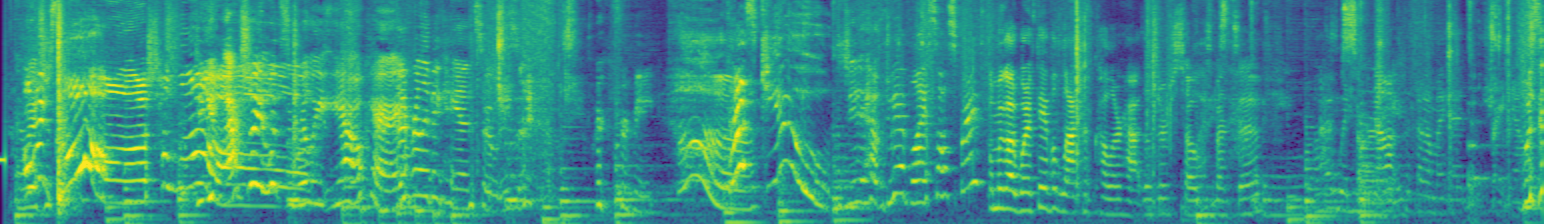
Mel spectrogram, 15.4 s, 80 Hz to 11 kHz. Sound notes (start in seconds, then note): 4.9 laughs; 6.7 gasps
